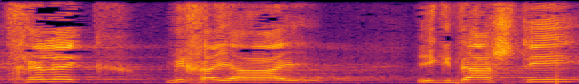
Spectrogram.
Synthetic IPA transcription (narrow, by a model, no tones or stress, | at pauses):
t̪χelekmiχajaj | hiɡd̪aʃt̪i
